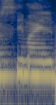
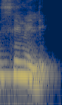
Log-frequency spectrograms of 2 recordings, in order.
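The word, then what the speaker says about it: simile: অনেকে আবার সিমাইল বলতে পারেন। কিন্তু এটা ভুল। বলবেন সিমিলি।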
